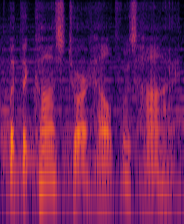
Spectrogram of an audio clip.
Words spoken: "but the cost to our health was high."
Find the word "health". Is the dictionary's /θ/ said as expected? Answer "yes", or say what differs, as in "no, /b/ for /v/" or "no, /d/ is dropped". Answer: yes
